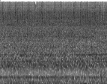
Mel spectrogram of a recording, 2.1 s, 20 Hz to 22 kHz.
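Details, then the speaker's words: Copart car with 163,000 miles and check-engine light, just started, listened to for knock: steady even idle hum with no knocking or ticking; sounds healthy at idle, though low coolant and smoke from a leak noted. "I think the engine sounds pretty good."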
